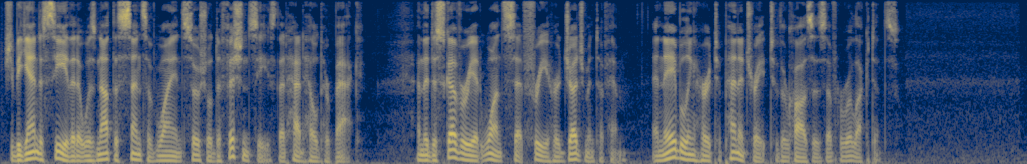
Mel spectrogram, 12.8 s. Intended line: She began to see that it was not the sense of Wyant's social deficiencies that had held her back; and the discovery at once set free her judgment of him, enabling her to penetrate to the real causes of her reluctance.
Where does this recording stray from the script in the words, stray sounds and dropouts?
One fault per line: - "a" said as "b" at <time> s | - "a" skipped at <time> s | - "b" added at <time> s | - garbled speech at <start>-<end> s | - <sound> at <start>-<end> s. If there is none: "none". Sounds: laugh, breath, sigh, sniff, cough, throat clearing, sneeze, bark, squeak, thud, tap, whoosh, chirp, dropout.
- "real" skipped at 9.8 s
